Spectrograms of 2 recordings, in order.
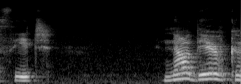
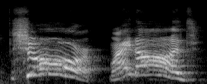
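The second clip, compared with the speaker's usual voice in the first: much higher, loud tipsy yell; excited shout; 7 dB louder, much slower than usual. Retold or imitated. Agreeing to stay at the party, loud excited shout. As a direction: belt it out, game for anything.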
